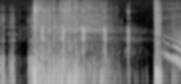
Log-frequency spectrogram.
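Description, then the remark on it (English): A loud, rumbling fart lasting under a second, raspy, followed by a short vocal grunt or exclamation. “I would fart loudly.”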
